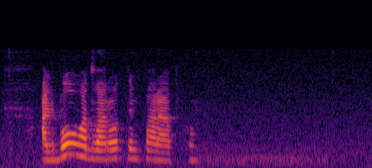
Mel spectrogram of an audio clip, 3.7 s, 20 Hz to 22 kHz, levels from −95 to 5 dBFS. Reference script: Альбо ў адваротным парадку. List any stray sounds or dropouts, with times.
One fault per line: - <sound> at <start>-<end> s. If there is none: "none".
none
